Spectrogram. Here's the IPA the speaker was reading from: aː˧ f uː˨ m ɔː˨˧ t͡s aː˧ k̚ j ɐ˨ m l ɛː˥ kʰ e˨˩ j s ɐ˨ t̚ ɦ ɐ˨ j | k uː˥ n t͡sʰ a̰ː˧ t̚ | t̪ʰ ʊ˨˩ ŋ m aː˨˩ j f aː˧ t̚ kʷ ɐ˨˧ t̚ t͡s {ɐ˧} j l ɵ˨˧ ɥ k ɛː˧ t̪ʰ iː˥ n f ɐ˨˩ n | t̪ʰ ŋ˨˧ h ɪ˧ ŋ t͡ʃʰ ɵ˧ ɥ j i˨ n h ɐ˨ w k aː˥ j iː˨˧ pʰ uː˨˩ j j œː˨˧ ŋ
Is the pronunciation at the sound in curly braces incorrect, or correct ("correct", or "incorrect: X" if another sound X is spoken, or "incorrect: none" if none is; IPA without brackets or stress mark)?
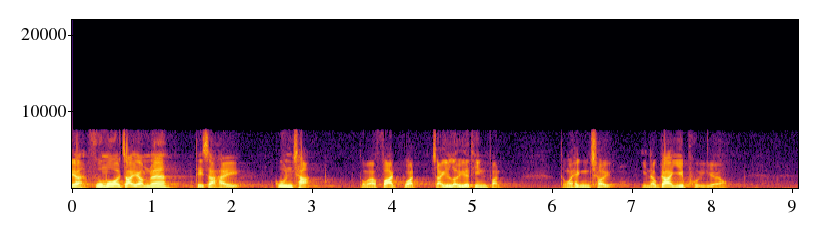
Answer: incorrect: ɐ˨˥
